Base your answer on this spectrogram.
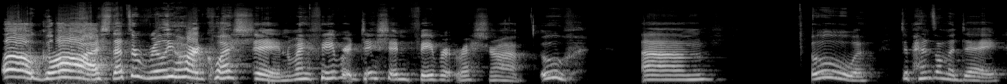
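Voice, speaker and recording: A woman's voice: high voice, sharp tone. A woman who grew up in Hawaii, a podcast guest talking in an upbeat, casual way about her coaching work. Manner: upbeat, fast-talking with fillers. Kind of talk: casual interview chat.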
